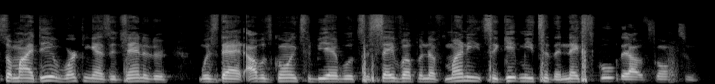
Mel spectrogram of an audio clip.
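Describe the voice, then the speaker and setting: Against a quiet background, a man with an American accent talks at a very fast pace in a fairly high pitch with ordinary pitch variation. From US West Coast (Compton, Los Angeles). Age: 20s. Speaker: former college football player and author. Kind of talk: interview.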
